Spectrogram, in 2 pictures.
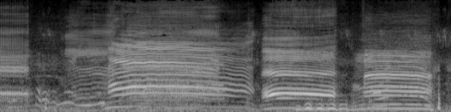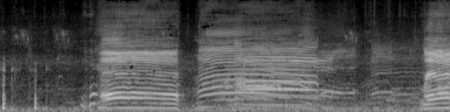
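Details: Several sheep bleating together at the Toronto Islands Centre Zoo, a chorus of loud, drawn-out quavering bleats following one another with brief pauses, some higher and some lower, with a few soft clicks between calls.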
